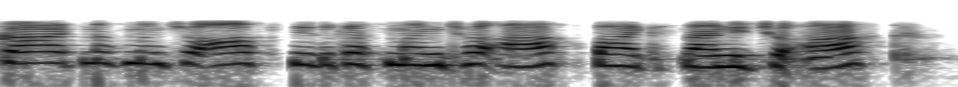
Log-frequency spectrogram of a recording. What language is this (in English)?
Kashmiri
